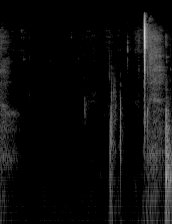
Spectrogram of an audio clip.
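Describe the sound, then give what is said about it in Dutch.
Quiet sipping of hot tea: a few soft slurping and swallowing sounds with a sharp little click partway through, and no one talking. “Ik neem even een slokje thee.”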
